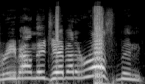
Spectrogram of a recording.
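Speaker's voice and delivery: excited call. Real, not acted. Scramble at the net.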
